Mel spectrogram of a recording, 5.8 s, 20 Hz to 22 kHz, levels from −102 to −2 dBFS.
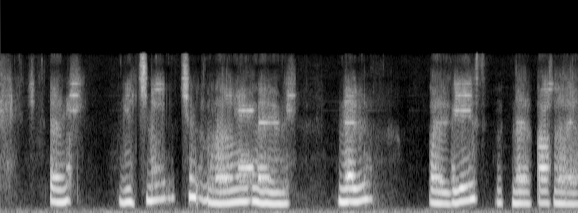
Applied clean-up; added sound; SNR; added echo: neural diffusion model UNIVERSE++.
